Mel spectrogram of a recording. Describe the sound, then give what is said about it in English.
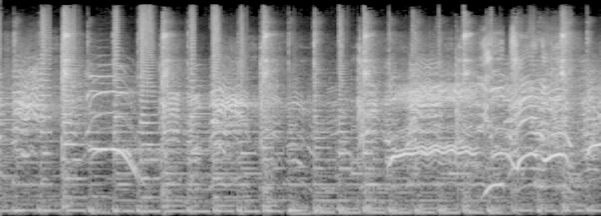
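A singer lets out a loud, sustained scream over layered backing vocals, set against a dense full-band mix with steady driving drums and heavy bass. “I love the scream and the backing vocals here.”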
